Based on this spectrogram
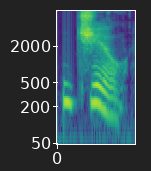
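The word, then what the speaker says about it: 十: 10 is considered a good number in Japan because it is pronounced ju, like the Japanese word for enough.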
